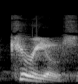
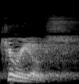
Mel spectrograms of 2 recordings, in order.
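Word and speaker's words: Kurios (κύριος): Kurios. It sounds like curious, but it's spelled differently with a K. Kurios.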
